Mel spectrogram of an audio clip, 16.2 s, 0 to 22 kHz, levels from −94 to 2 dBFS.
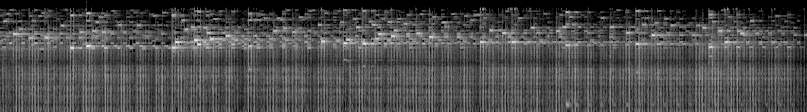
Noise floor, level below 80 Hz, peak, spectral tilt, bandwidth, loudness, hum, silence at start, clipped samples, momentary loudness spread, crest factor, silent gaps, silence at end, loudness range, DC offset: -39 dBFS; -56 dBFS; 0 dBFS; 3.5 dB/octave; 17 kHz; -15 LUFS; none; 0 s; under 0.1%; 19 LU; 20 dB; none; 0 s; 6 LU; under 0.1%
